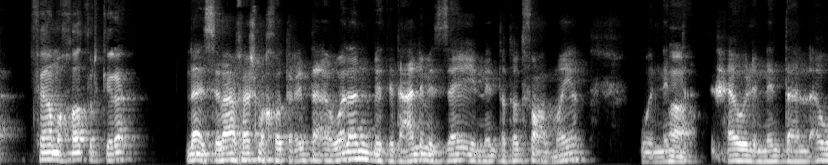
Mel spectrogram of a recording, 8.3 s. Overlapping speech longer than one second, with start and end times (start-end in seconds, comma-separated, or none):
none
